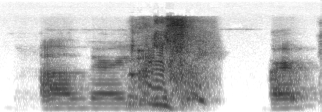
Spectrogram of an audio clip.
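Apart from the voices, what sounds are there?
sneeze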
